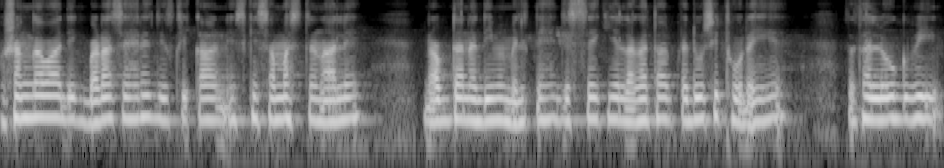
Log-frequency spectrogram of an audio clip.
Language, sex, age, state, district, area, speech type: Hindi, male, 30-45, Madhya Pradesh, Hoshangabad, urban, spontaneous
